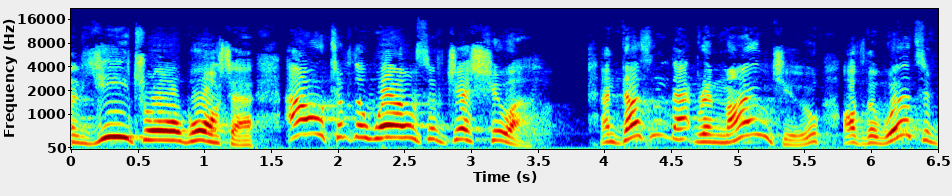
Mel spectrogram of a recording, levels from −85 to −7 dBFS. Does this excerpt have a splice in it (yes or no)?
yes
